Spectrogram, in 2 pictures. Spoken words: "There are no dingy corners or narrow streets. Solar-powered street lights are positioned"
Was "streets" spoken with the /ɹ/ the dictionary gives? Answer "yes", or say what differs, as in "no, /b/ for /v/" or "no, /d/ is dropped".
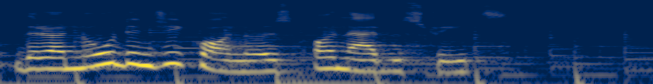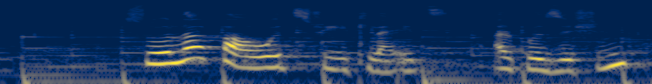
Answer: yes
